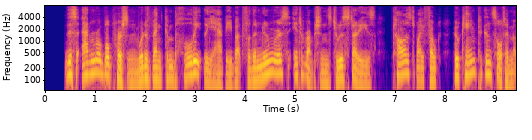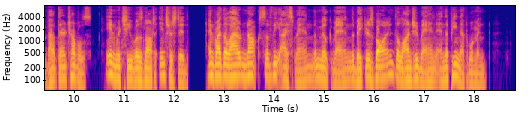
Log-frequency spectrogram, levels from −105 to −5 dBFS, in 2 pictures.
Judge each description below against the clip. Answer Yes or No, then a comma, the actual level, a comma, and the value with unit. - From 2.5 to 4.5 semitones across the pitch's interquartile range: No, average, 5.2 semitones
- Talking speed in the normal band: Yes, average, 165 wpm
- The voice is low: Yes, low, 110 Hz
